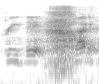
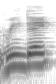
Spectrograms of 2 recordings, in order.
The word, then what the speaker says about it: Green Day: Hi, it's Trey Cool from Green Day. I love the way Trey Cool says Green Day. He puts the accent on the second syllable.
